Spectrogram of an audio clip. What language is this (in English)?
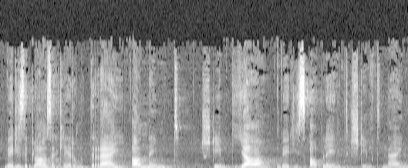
Swiss German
